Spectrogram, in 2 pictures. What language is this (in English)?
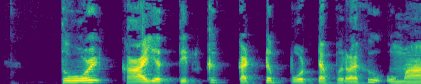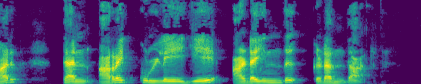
Tamil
